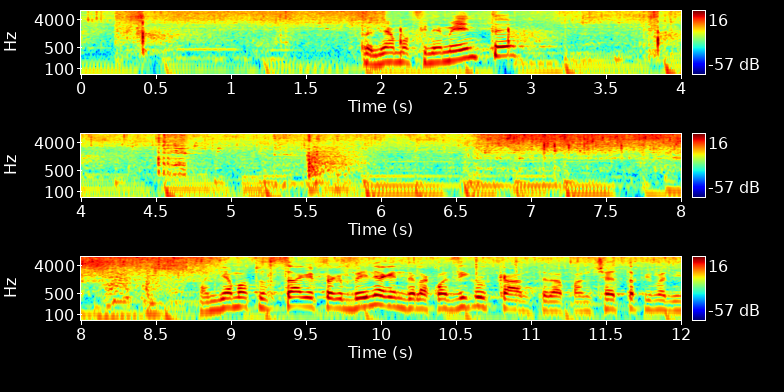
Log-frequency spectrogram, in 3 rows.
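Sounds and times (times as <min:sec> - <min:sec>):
meat sizzling in oil: 0:00.0 - 0:02.1, 0:03.1 - 0:12.0.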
